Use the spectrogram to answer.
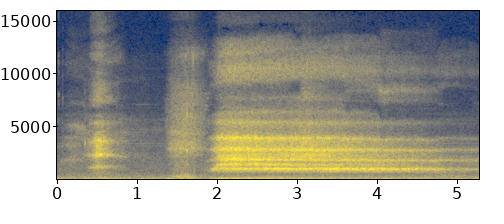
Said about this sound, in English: So, inhaling through the nose and really exhaling through the mouth. So, you're almost going to make a sigh sound or a ha.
